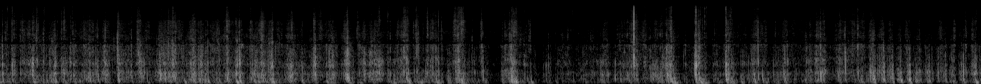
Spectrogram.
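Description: A white disposable nonwoven fabric face mask with yellow straps is crumpled and scratched quickly with fingertips and nails. The result is a dense, fast stream of crinkly rustling and sharp, dry scratching clicks across a broad range, with a brief quieter moment around the halfway point.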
